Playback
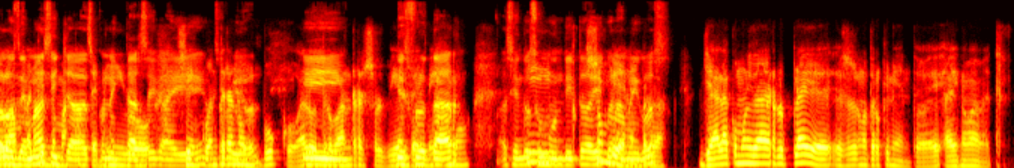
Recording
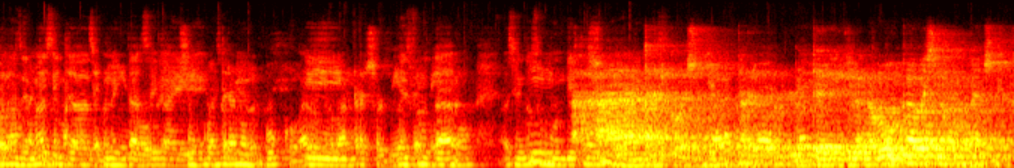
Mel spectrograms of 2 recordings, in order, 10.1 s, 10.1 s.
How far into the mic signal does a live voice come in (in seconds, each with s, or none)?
5.7 s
